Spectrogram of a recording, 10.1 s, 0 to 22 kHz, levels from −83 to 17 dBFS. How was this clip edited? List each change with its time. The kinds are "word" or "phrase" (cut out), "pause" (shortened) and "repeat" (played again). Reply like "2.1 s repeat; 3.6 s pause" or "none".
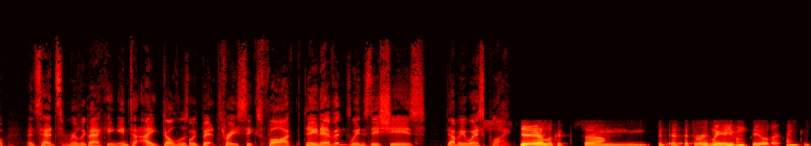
1.1 s word; 2.4 s word; 3.7 s pause; 4.4 s word; 6.1 s word; 6.5 s pause; 8.2 s pause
